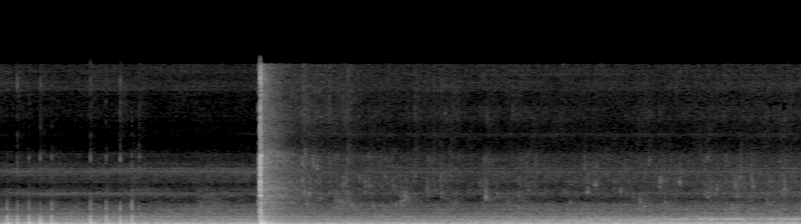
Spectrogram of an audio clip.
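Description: Industrial ultrasonic humidifier running with a steady low hum. A few faint ticks from the humidity controller's buttons, then a single sharp click about two and a half seconds in. From about halfway on, a faint tone slowly rises in pitch.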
